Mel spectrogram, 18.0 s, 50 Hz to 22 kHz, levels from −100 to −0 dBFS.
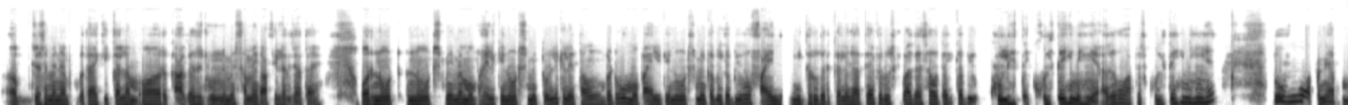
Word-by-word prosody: अब 110 Hz, -, -2 dB
जैसे 120 Hz, +2 st, 0 dB
मैंने 130 Hz, 0 st, +2 dB
आपको 125 Hz, -1 st, -5 dB
बताया 120 Hz, 0 st, 0 dB
कि 140 Hz, -, -3 dB
कलम 120 Hz, +2 st, +2 dB
और 125 Hz, -1 st, +2 dB
कागज़ 120 Hz, +5 st, 0 dB
ढूँढ़ने 105 Hz, +2 st, 0 dB
में 135 Hz, +3 st, +1 dB
समय 105 Hz, +2 st, 0 dB
काफ़ी 110 Hz, 0 st, -1 dB
लग 95 Hz, -3 st, -3 dB
जाता 90 Hz, 0 st, -2 dB
है, 90 Hz, -, -8 dB, 0.6 s
और 125 Hz, +1 st, +4 dB
नोट 125 Hz, +1 st, +2 dB
नोट्स 125 Hz, +2 st, +2 dB
में 145 Hz, -, +3 dB
मैं 145 Hz, +1 st, +3 dB
मोबाइल 110 Hz, -5 st, 0 dB
के 130 Hz, -, +2 dB
नोट्स 130 Hz, 0 st, 0 dB
में 135 Hz, -, +3 dB
तो -, -, +1 dB
लिख 160 Hz, +1 st, -1 dB
लेता 130 Hz, -6 st, 0 dB
हूँ। 105 Hz, +1 st, -2 dB
बट 140 Hz, +2 st, -1 dB
वो 165 Hz, +1 st, +2 dB
मोबाइल 120 Hz, +2 st, +1 dB
के -, -, 0 dB
नोट्स 135 Hz, -1 st, 0 dB
में 145 Hz, 0 st, +4 dB
कभी-कभी 135 Hz, +1 st, 0 dB
वो 145 Hz, +1 st, +1 dB
फाइल 120 Hz, +2 st, +2 dB, 0.3 s
इधर-उधर 135 Hz, +2 st, -1 dB
चले 125 Hz, +1 st, +1 dB
जाते 130 Hz, -1 st, 0 dB
हैं 155 Hz, -, +3 dB
फिर 145 Hz, -, 0 dB
उसके 135 Hz, +1 st, -5 dB
बाद 140 Hz, 0 st, +1 dB
ऐसा 130 Hz, +2 st, -2 dB
होता 140 Hz, 0 st, 0 dB
है -, -, 0 dB
कि 160 Hz, -1 st, -2 dB
कभी 155 Hz, +3 st, -1 dB, 0.3 s
खुल 135 Hz, 0 st, +5 dB
हित 130 Hz, +1 st, -5 dB, 0.2 s
खुलते 125 Hz, +3 st, 0 dB
ही 155 Hz, 0 st, +4 dB
नहीं 120 Hz, -5 st, +2 dB
हैं। 100 Hz, -, +1 dB
अगर 115 Hz, +5 st, 0 dB
वो 150 Hz, +1 st, 0 dB
वापस 145 Hz, +3 st, -5 dB
खुलते 130 Hz, +3 st, -1 dB
ही 155 Hz, +3 st, 0 dB
नहीं 170 Hz, 0 st, +3 dB
हैं 205 Hz, -, +2 dB, 0.8 s
तो -, -, +4 dB
वो 210 Hz, +2 st, +3 dB
अपने 155 Hz, -2 st, 0 dB
आप -, -, -2 dB
130 Hz, 225 wpm, -20 LUFS, 120-140 Hz, 0.8 s, खुल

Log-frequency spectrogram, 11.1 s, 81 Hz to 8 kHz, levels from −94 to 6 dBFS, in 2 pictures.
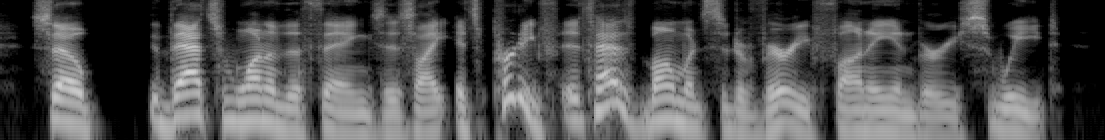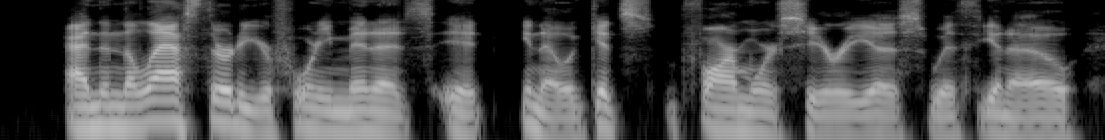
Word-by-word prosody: So, 140 Hz, -8 st, +5 dB, 0.3 s
that's 180 Hz, +6 st, +7 dB
one 155 Hz, 0 st, +3 dB
of 135 Hz, -, 0 dB
the 110 Hz, -, -1 dB
things, 100 Hz, -2 st, -3 dB
is, 100 Hz, -1 st, -4 dB
like, 105 Hz, +1 st, +1 dB
it's 120 Hz, -, -3 dB
pretty 315 Hz, +2 st, +1 dB
f -, -, -8 dB
it 155 Hz, -, -2 dB
has 230 Hz, +2 st, +5 dB
its -, -, -12 dB
moments 140 Hz, -8 st, 0 dB
that 115 Hz, -2 st, -6 dB
are -, -, -4 dB
very 110 Hz, +5 st, 0 dB
funny 110 Hz, 0 st, -2 dB
and 95 Hz, -3 st, -5 dB
very 90 Hz, -2 st, -7 dB
sweet, 110 Hz, 0 st, -3 dB, 0.6 s
and 120 Hz, 0 st, +4 dB
then 125 Hz, 0 st, -1 dB
the 125 Hz, -, +1 dB
last 150 Hz, +1 st, +5 dB
30 140 Hz, -7 st, +1 dB
or 105 Hz, -, -3 dB
40 110 Hz, +2 st, -5 dB
minutes, 105 Hz, -3 st, -2 dB
it 100 Hz, -3 st, -3 dB, 0.2 s
you -, -, -4 dB
know, 85 Hz, -, -2 dB
it 85 Hz, -, -9 dB
gets -, -, -2 dB
far 115 Hz, -3 st, 0 dB
more 105 Hz, -3 st, -3 dB
serious 95 Hz, 0 st, -3 dB
with, 90 Hz, -3 st, -7 dB
you 100 Hz, -1 st, -2 dB
know, 90 Hz, 0 st, -2 dB
110 Hz, 225 wpm, -25 LUFS, 95-130 Hz, 0.6 s, that's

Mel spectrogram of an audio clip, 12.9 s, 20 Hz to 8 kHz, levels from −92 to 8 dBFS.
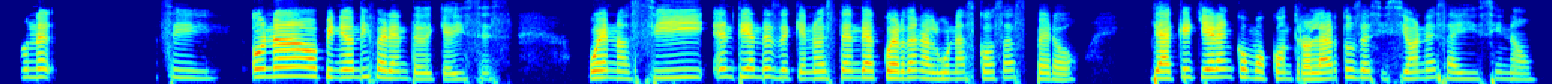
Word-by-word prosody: Una 280 Hz, +1 st, -1 dB, 1.0 s
sí, 260 Hz, -2 st, -14 dB, 0.2 s
una 315 Hz, +2 st, +7 dB
opinión 275 Hz, -3 st, +1 dB
diferente 255 Hz, -6 st, -2 dB
de 215 Hz, -1 st, -8 dB
que 205 Hz, 0 st, -6 dB
dices. 215 Hz, 0 st, -14 dB, 0.7 s
Bueno, 255 Hz, -1 st, +2 dB
sí 270 Hz, +2 st, -2 dB
entiendes 290 Hz, 0 st, -1 dB
de 270 Hz, 0 st, -3 dB
que 230 Hz, -3 st, -5 dB
no 240 Hz, +1 st, -4 dB
estén 255 Hz, +1 st, -4 dB
de 260 Hz, -, +3 dB
acuerdo 255 Hz, 0 st, +3 dB
en 260 Hz, -, -2 dB
algunas 235 Hz, 0 st, -4 dB
cosas, 245 Hz, +2 st, -8 dB
pero 210 Hz, -3 st, -6 dB, 0.6 s
ya 250 Hz, -1 st, +5 dB
que 285 Hz, +3 st, -1 dB
quieren 280 Hz, +1 st, +4 dB
como 255 Hz, -4 st, -3 dB
controlar 230 Hz, 0 st, -1 dB
tus 280 Hz, -1 st, -8 dB
decisiones, 245 Hz, +1 st, -7 dB
ahí 225 Hz, -1 st, -10 dB
si -, -, -16 dB
no. 210 Hz, -2 st, -14 dB
255 Hz, 145 wpm, -23 LUFS, 235-275 Hz, 1.0 s, una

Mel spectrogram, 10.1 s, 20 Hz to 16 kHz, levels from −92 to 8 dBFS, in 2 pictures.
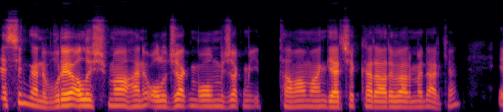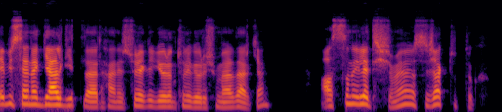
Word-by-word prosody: kesinlikle, 190 Hz, +1 st, +1 dB
hani, 135 Hz, -4 st, -1 dB
buraya 170 Hz, +3 st, +8 dB
alışma, 170 Hz, 0 st, +3 dB
hani, 160 Hz, +2 st, 0 dB
olacak 155 Hz, +1 st, 0 dB
mı, 155 Hz, -2 st, -6 dB
olmayacak 155 Hz, 0 st, -3 dB
mı, 155 Hz, -1 st, -13 dB
y -, -, -17 dB, 0.2 s
tamamen 150 Hz, +1 st, -2 dB
gerçek 145 Hz, +2 st, +2 dB
kararı 145 Hz, -2 st, +2 dB
verme 145 Hz, +1 st, -1 dB
derken. 160 Hz, +5 st, -5 dB, 0.4 s
E, 205 Hz, -, -1 dB
1 220 Hz, -, -4 dB
sene 200 Hz, +1 st, +3 dB
gel-gitler, 180 Hz, -7 st, +3 dB
hani, 135 Hz, +1 st, -8 dB
sürekli 155 Hz, -1 st, -4 dB
görüntülü 145 Hz, +1 st, -4 dB
görüşmeler 135 Hz, +1 st, -5 dB
derken 165 Hz, +4 st, -5 dB, 0.5 s
aslında 185 Hz, +7 st, -4 dB
iletişimi 195 Hz, -1 st, -1 dB
sıcak 195 Hz, +5 st, -3 dB
tuttuk. -, -, -25 dB
155 Hz, 165 wpm, -24 LUFS, 145-175 Hz, 0.5 s, buraya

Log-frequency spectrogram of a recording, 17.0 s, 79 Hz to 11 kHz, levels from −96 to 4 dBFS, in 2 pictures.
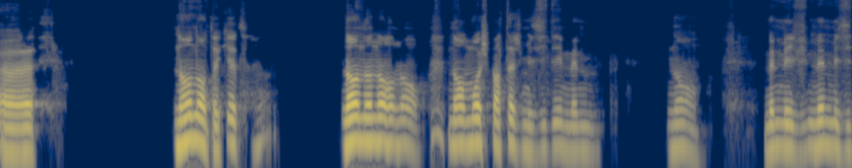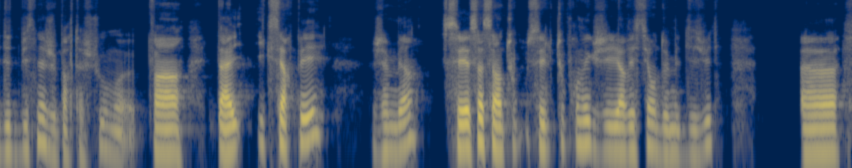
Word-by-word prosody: heu 130 Hz, -1 st, +5 dB, 1.4 s
Non, 165 Hz, +4 st, +6 dB
non, 175 Hz, -3 st, +6 dB
t'inquiète. 145 Hz, +4 st, -3 dB, 0.9 s
Non, 170 Hz, +3 st, +9 dB
non 170 Hz, 0 st, +4 dB
non, 170 Hz, -2 st, +4 dB
non, 150 Hz, -5 st, -5 dB, 0.2 s
non, 160 Hz, 0 st, +3 dB
moi, 165 Hz, +1 st, +4 dB
je 165 Hz, -, -5 dB
partage 150 Hz, -2 st, -1 dB
mes 135 Hz, -1 st, -8 dB
idées, 145 Hz, +1 st, -8 dB
même 135 Hz, -2 st, -9 dB, 0.7 s
non. 140 Hz, -4 st, -7 dB, 0.6 s
Même 140 Hz, +2 st, -2 dB
mes 145 Hz, -1 st, -1 dB
v 130 Hz, 0 st, -11 dB
même 155 Hz, +1 st, -1 dB
mes 140 Hz, -2 st, -6 dB
idées 135 Hz, 0 st, -7 dB
de 125 Hz, -, -20 dB
business, 135 Hz, +6 st, -7 dB
je 125 Hz, -, -9 dB
partage 115 Hz, -1 st, -11 dB
tout, 145 Hz, -1 st, -12 dB
moi, 120 Hz, -3 st, -9 dB
heu. -, -, -15 dB
Enfin, 125 Hz, -1 st, +3 dB, 0.3 s
tu -, -, +5 dB
as 130 Hz, +2 st, +7 dB, 0.2 s
XRP. 160 Hz, +1 st, 0 dB, 0.7 s
J'aime 130 Hz, 0 st, -8 dB
bien. 155 Hz, +7 st, -3 dB, 0.2 s
C'est 145 Hz, 0 st, +5 dB
ça 170 Hz, +4 st, +5 dB
c'est 160 Hz, -2 st, +2 dB
un 135 Hz, -, +6 dB
tout 150 Hz, -, -10 dB
c'est 145 Hz, -, -4 dB
le 140 Hz, -, -13 dB
tout 165 Hz, -, -12 dB
1er 160 Hz, +1 st, -3 dB
que 145 Hz, -, -11 dB
j'ai 135 Hz, 0 st, -3 dB
investi 130 Hz, +2 st, -2 dB
en 140 Hz, -, -2 dB
2018. 125 Hz, +4 st, -10 dB, 0.8 s
Heu, 125 Hz, +1 st, +2 dB
140 Hz, 175 wpm, -24 LUFS, 130-155 Hz, 1.4 s, Non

